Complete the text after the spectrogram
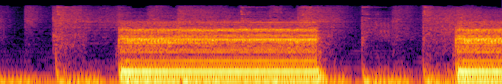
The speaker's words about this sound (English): I'm hitting this buzzer because this can't happen.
